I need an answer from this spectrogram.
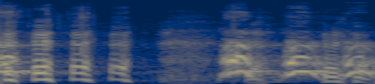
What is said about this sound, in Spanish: habéis sentido, eh, ha, comenzado, ha comenzado a ladrar, ¿no? Porque, claro, aquí los perros defienden su territorio, ¿no? Las, defienden las casas, ¿no? Pero no son, no son, no son, no son malos, ¿eh? No son malos.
